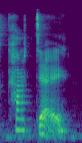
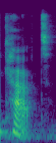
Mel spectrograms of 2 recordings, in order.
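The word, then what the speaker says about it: carte: cat people sometimes pronounce kate and again that's not correct that's a silent e at the end so we say in cat in cat that's also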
